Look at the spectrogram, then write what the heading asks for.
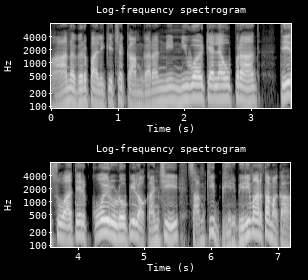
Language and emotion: Goan Konkani, angry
